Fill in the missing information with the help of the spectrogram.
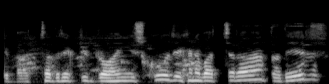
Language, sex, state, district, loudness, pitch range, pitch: Bengali, male, West Bengal, Jhargram, -17 LUFS, 160-195 Hz, 170 Hz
